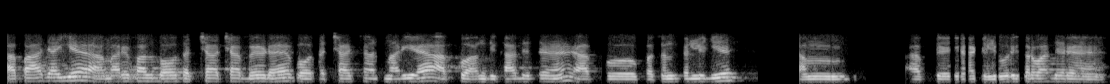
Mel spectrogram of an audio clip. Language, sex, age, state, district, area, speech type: Hindi, male, 18-30, Uttar Pradesh, Azamgarh, rural, conversation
